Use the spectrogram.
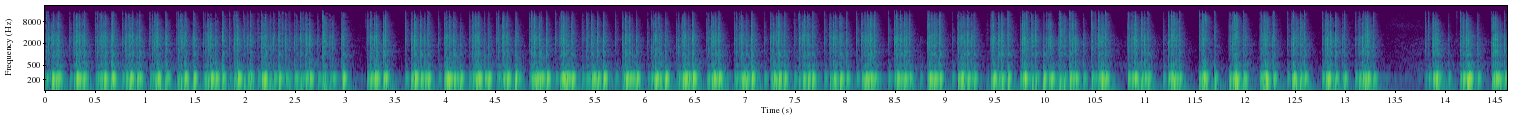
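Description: Long acrylic nails tap and scratch across the glossy back cover of a closed yellow hardcover paper book ("Kullan lumo") lying flat on a grey mat. Dozens of quick, dry taps with a low hollow thump come in an uneven, rapid run, pausing briefly around 3 seconds and again near 13.5 seconds.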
